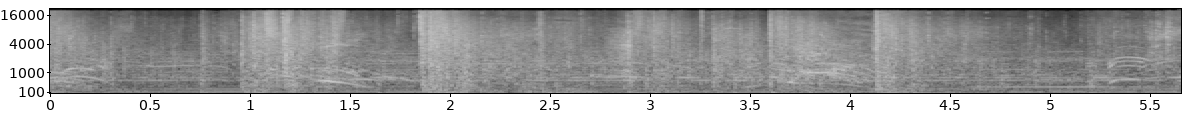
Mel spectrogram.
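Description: Gunfire in a Red Dead Redemption 2 shootout: loud, repeated sharp gunshots at irregular intervals, with game voices shouting between and over the shots.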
